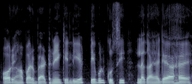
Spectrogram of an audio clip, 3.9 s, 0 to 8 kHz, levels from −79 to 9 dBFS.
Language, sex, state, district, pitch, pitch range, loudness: Hindi, male, Uttar Pradesh, Lucknow, 140 Hz, 125-155 Hz, -17 LUFS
